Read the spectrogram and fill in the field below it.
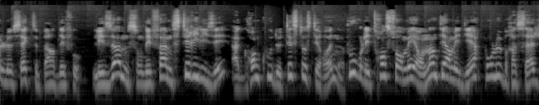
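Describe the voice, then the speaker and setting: A man narrating a scripted educational video in a steady explanatory way, sometimes posing rhetorical questions. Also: sits high, slightly rough.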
